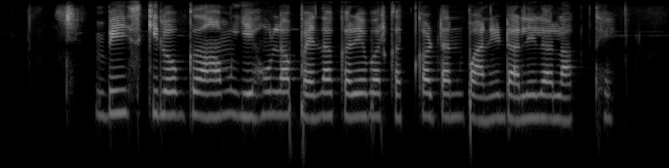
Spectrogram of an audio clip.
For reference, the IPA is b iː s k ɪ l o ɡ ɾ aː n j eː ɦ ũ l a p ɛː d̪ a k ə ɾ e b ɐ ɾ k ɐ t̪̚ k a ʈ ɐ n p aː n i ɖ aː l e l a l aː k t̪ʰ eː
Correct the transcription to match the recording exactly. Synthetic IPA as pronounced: b iː s k ɪ l o ɡ ɾ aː m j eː ɦ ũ l a p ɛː d̪ a k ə ɾ e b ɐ ɾ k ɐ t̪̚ k a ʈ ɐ n p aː n i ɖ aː l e l a l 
